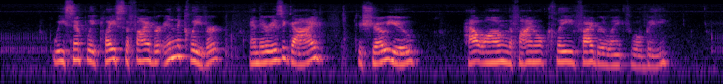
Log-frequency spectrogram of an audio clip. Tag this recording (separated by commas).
inside a small room, Speech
